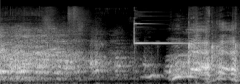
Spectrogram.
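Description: A man laughing, then about one and a half seconds in a single high ding sound effect: one steady tone held for about half a second that cuts off sharply.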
